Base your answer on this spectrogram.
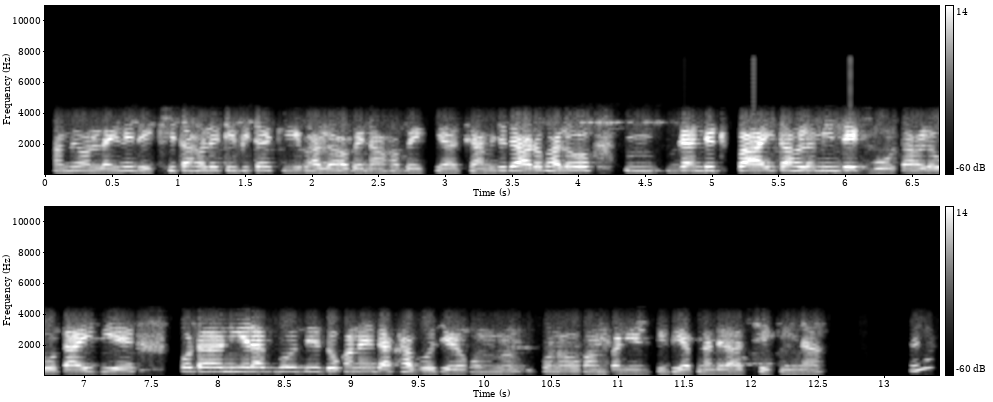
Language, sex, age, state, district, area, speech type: Bengali, female, 60+, West Bengal, Purba Bardhaman, urban, conversation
